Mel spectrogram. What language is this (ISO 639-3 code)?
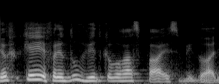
por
